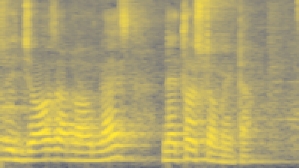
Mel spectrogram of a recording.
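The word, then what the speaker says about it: gnathostomata: They are known as agnatha, whereas some are with jaws, and those with jaws are known as gnethostomata. G is silent in both the words.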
